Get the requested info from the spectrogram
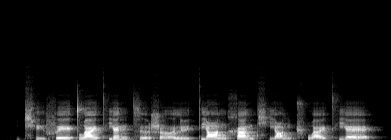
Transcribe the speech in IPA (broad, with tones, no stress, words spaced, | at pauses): t͡ɕʰḭ˨˩fe˦ɪ̯t̪wa˦ɪ̯t̪ʰjɛ˥˨n t͡sɹ̩˨˩ʂɤ˨˦ly˨˦ t̪jɑ˥˨ŋxa˥˨nt͡ɕʰjɑ̰˨˩ŋ ʈ͡ʂʰwa˨˦ɪ̯t̪ʰjɛ˥˨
